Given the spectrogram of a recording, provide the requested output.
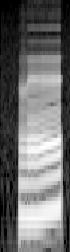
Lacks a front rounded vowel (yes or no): no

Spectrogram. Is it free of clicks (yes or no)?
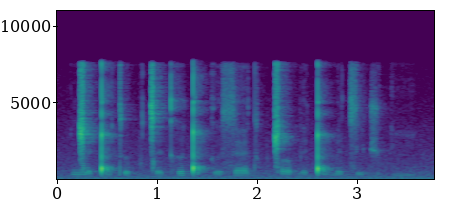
no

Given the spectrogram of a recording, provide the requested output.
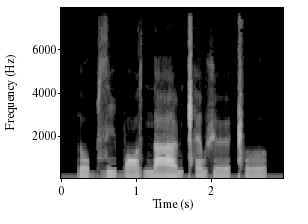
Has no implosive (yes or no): yes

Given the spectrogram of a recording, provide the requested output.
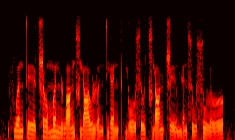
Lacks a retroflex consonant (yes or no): no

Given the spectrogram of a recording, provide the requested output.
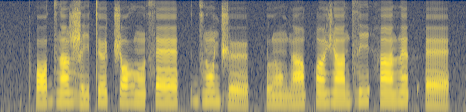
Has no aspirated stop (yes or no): no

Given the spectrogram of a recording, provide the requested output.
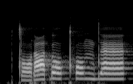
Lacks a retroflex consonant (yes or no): yes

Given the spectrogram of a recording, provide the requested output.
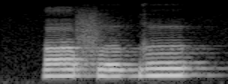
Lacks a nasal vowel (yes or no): yes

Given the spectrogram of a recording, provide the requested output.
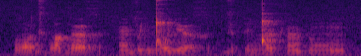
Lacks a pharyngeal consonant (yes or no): yes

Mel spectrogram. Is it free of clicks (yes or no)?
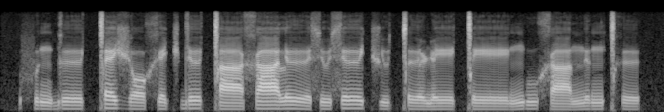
no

